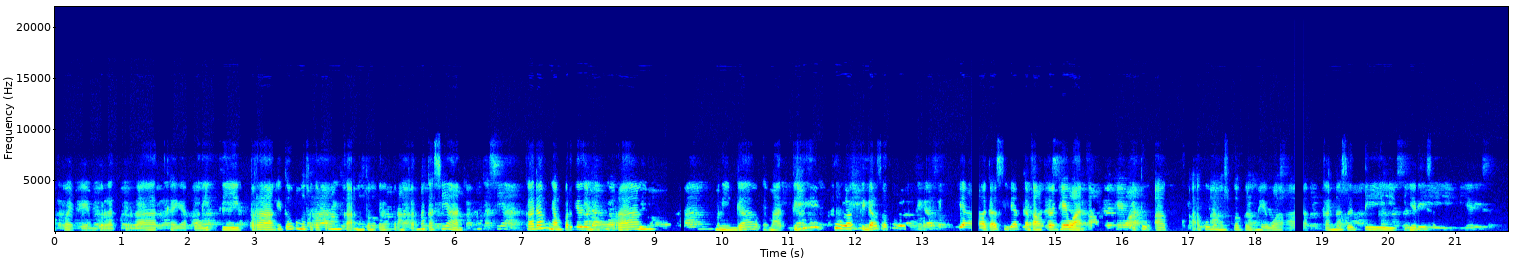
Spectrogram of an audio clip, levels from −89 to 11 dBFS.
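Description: From the start to 3.09 s, then 3.55 to 7.07, 7.92 to 9.89, 10.91 to 13.49, 14.50 to 16.47 and 16.98 to 21.61 s, an echo leak trails the speech by about 0.83 s. It sits about 15 dB below the direct speech in the first and last stretches, about 10 dB below in the second and fourth, and only about 5 dB below in the third and fifth. The likely cause is a far-end loudspeaker whose echo canceller let part of its microphone pickup back into the call. On a spectrogram, the speech's harmonic patterns reappear fainter, shifted 0.83 s to the right.

Bluetooth stalls cut the audio to silence at 9.39 to 9.44 s for 55 ms, at 13.75 to 13.86 s for 112 ms, and at 18.60 to 18.73 s for 135 ms. These are likely the headphone buffer running dry while delayed wireless packets were resent. Each stall sounds like a sudden hole in the sound before it resumes. The waveform shows a flat line with abrupt edges, and the spectrogram shows a clean vertical blank band.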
